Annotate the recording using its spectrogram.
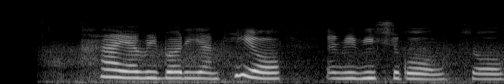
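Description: A boy speaks with animation, close to a phone microphone.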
